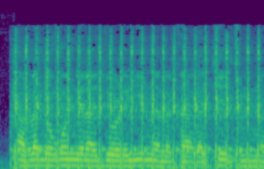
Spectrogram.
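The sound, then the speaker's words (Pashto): A diesel generator drives a pump drawing deep well water to irrigate a four-jarib wheat field in Dand district, Kandahar, making a loud, steady droning hum with rapid rhythmic pulsing throughout. “د کندهار په ډن ولسوالۍ کې خپل څلور جریبه د غنمو کښت د جنراتور په وسیله اوبه کوي”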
